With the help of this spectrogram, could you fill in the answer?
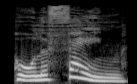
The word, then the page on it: hall of fame: British English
